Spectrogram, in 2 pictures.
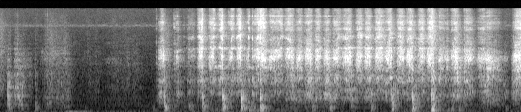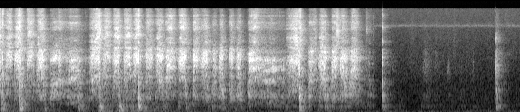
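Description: Hand scraping with a flat blade, rubbing leftover hot glue off the planer sled's white board in rapid back-and-forth strokes. It starts about two seconds in, breaks off briefly about halfway, and stops shortly before the end.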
